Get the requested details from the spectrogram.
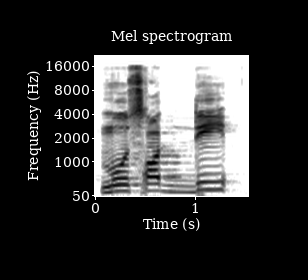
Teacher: دال کو سخت کریں گے، صاد کو موٹا کرنا ہے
